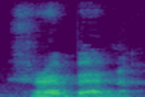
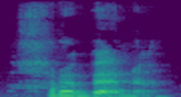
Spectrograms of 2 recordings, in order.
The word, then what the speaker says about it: Hrebena: How do I pronounce this? Because I'm not great at Polish. Hrebena. Okay. Oh, Hrebena. Okay. Hrebena. I can do that.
